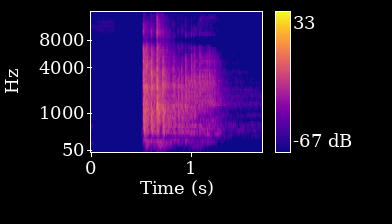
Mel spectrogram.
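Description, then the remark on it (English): Dice rolled for a stealth check clatter across a hard tabletop in a quick burst of bright, rattling clicks that tumble and fade over under a second, with no voices. “Okay, roll another stealth check.”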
